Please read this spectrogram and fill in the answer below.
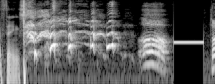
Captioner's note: laughs; beep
